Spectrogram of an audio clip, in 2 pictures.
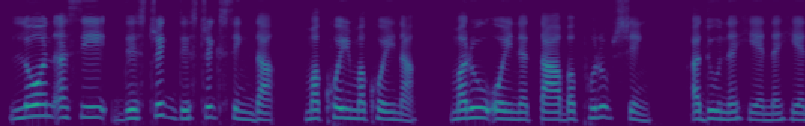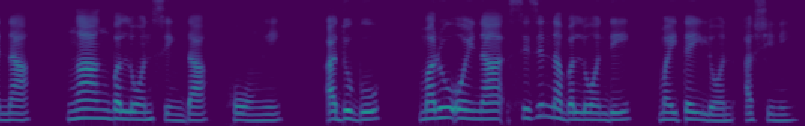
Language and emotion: Manipuri, neutral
